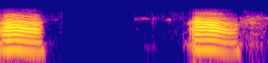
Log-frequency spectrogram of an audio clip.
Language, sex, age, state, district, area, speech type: Assamese, female, 45-60, Assam, Nalbari, rural, conversation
